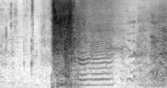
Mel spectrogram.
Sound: blowing

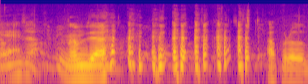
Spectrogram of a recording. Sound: laughing

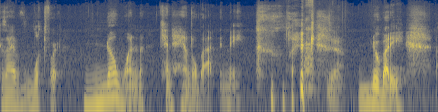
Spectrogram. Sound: laughs

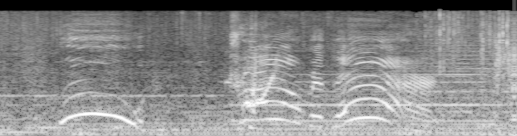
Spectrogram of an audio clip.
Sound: none

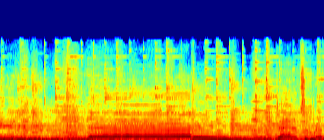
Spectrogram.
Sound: yelling

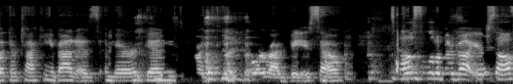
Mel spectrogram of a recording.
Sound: laughter

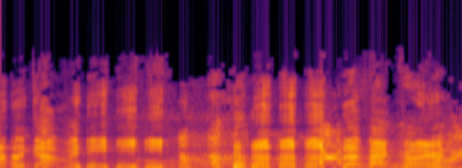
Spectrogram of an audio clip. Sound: laughs

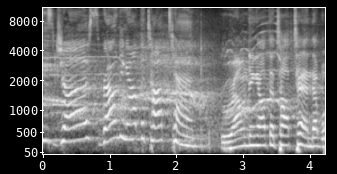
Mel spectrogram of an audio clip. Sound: cheering

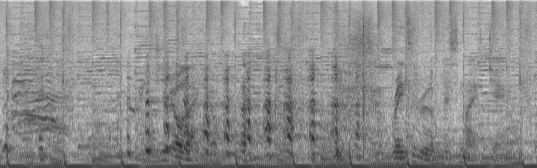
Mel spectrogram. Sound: laughing

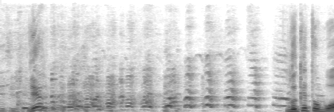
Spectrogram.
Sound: audience laughs

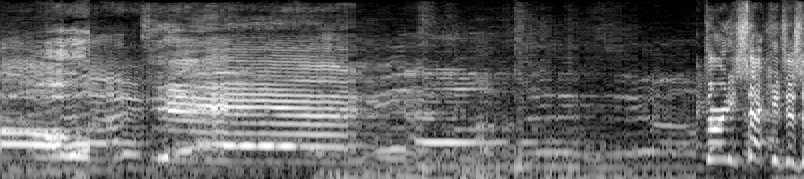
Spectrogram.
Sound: slowed down noises

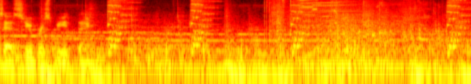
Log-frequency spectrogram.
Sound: shards bleeping

